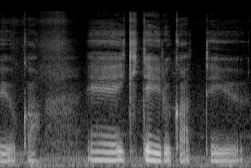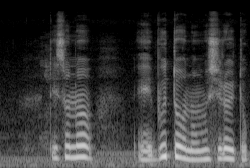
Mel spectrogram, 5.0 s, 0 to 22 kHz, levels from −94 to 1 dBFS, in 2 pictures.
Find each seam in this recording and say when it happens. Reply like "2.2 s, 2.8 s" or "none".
none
